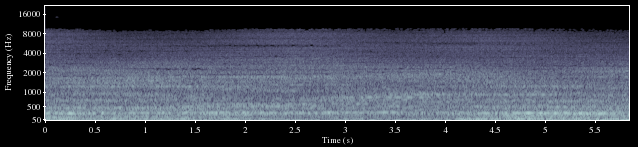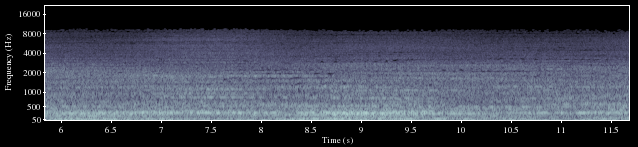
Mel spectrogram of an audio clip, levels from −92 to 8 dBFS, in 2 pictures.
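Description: MP3 compression runs throughout the clip, with plainly audible damage that likely comes from MP3 encoding at a bitrate around 64 kbps. Short of bits, the encoder cuts the treble and drops weaker frequency lines that flicker between frames, giving a watery, swirling texture and smeared attacks.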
